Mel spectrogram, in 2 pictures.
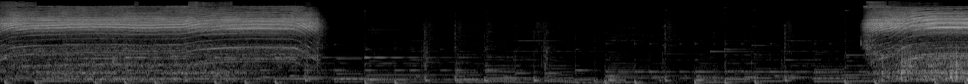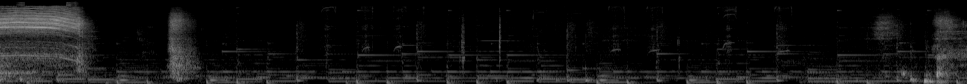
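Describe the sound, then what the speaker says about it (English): A power drill with a small bit boring holes into a leather knife sheath during a repair, two loud whining bursts separated by quieter work sounds. "I've got a drill with a small drill bit, and that's gonna be the quickest and easiest for me"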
